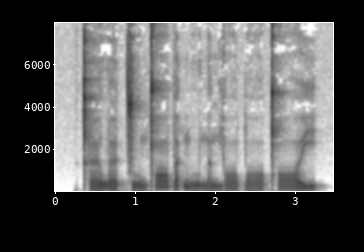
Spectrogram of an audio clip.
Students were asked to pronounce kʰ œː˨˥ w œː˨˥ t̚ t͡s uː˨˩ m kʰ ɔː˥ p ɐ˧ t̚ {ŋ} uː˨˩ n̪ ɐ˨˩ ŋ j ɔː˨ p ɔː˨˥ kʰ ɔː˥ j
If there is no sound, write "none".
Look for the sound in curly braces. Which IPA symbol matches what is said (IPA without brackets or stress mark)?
m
